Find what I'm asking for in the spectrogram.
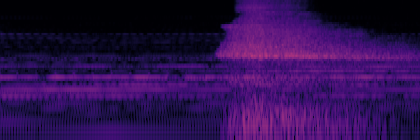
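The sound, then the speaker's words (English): A deep, cleansing breath in a guided meditation, a soft rush of air that swells and slowly fades over a quiet, sustained musical drone. “Now place your hands on your heart area once again and do another deep, cleansing, refreshing breath.”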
